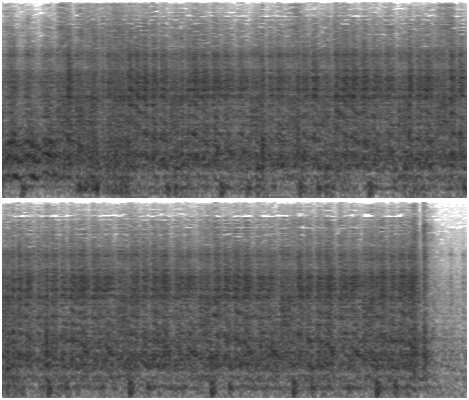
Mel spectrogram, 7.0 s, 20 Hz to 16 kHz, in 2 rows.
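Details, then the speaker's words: 1976 squarebody farm truck V8 sat 20-30 years, fuel poured down the carburetor: ragged, uneven firing at about four beats a second catches then dies out. "So rather than do anything else correctly, let's just put some fuel down the old carburetor and see what happens."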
